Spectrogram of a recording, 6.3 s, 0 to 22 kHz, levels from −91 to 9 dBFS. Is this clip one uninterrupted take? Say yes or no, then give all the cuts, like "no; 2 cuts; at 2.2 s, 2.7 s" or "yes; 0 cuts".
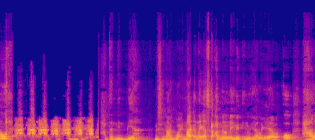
no; 1 cut; at 1.9 s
